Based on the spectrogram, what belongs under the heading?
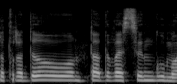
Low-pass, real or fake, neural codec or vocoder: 14.4 kHz; fake; codec, 44.1 kHz, 3.4 kbps, Pupu-Codec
